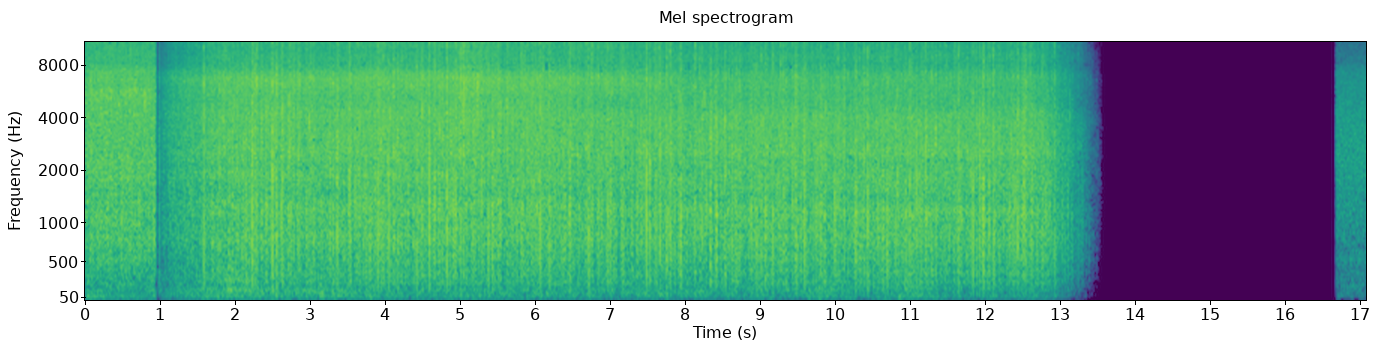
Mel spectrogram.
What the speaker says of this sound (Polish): Teraz sobie chwilę posiedzimy i pooglądamy deszcz.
